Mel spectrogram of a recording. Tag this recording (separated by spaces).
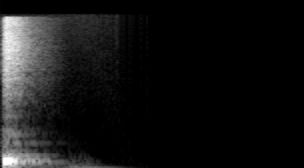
drum fat god kit realistic snare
